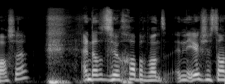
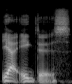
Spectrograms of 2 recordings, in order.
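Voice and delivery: play-acted knowing, smug, self-pleased tone; 4 semitones lower than usual. Retelling how Kim answered a staff member: imitating a smug grinning reply. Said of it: "Zo met zo'n grijns".

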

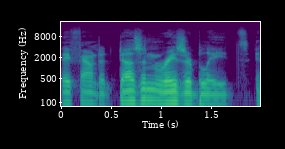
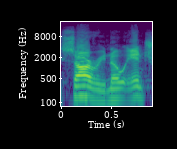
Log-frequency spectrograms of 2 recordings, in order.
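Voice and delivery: raised voice, slower; 3 semitones higher, 9 dB louder than usual. Showing how he stops teenagers at the gate, in a raised voice. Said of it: "I raise my voice and I say".

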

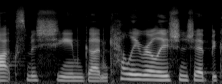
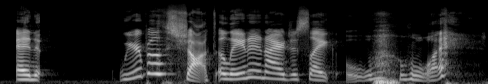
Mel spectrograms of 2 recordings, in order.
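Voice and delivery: ordinary delivery

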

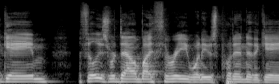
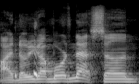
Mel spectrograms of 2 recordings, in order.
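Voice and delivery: weird, odd put-on Southern accent. Retelling how an actor played a baseball scout in a movie, weird southern accent. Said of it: "I'm going to have this weird Southern accent".

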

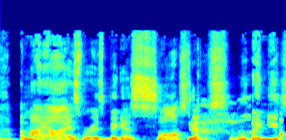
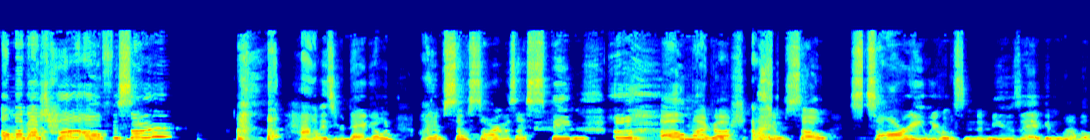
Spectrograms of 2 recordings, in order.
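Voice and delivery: high, sugary, put-on Southern belle accent; 6 semitones higher than usual. Retelling how she talked to a police officer who pulled her over, imitating a Southern belle. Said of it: "suddenly she is a Southern Belle".

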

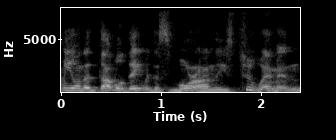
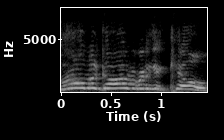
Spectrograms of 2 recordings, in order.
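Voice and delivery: very high, terrified, panicked shrieking. Retelling friends on a haunted hayride: imitating people screaming in fear.

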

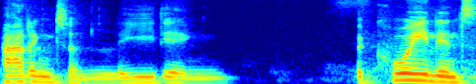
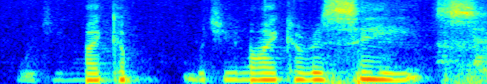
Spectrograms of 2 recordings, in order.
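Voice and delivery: put-on really sad voice, quieter; 3 semitones higher, 7 dB quieter than usual. Retelling how checkout staff asked about a receipt, in a mock-sad voice. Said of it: "in a really sad voice".

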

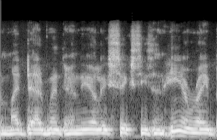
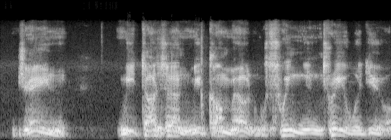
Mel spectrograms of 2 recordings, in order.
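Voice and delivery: burly, puffed-up, big, tough jungle-hero send-up voice. Retelling how an actor sent up a tarzan line: big tough tarzan voice. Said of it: "while he's doing this big, tough voice".

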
